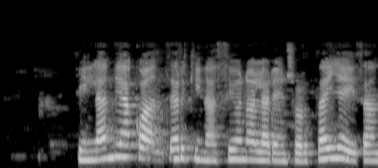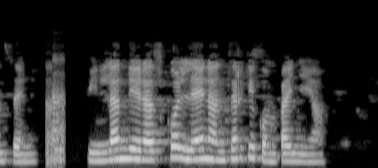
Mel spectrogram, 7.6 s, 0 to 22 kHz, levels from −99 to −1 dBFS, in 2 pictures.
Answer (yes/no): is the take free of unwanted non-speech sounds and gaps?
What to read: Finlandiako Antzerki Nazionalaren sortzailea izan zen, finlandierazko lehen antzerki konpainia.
no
